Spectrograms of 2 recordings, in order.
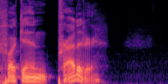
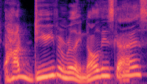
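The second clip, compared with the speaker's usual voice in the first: high incredulous question; 11 semitones higher than usual. Retold or imitated. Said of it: "I was like".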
